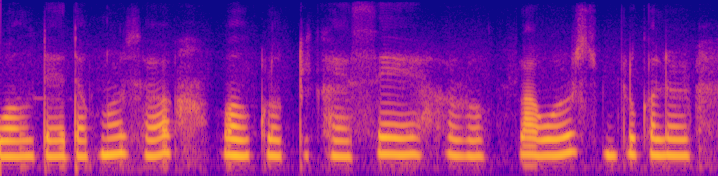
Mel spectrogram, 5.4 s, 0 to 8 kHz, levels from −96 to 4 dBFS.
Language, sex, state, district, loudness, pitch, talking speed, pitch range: Nagamese, female, Nagaland, Dimapur, -18 LUFS, 245 Hz, 135 wpm, 235-255 Hz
